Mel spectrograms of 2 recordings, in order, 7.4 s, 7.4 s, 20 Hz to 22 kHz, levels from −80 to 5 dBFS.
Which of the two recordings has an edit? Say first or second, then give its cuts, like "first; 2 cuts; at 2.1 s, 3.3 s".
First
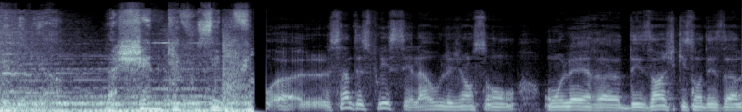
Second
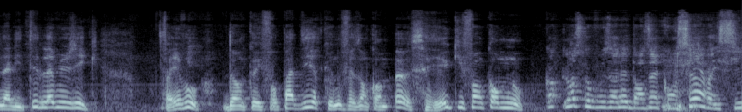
first; 1 cut; at 2.6 s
